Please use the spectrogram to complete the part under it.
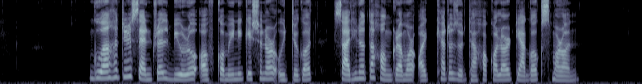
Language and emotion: Assamese, neutral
